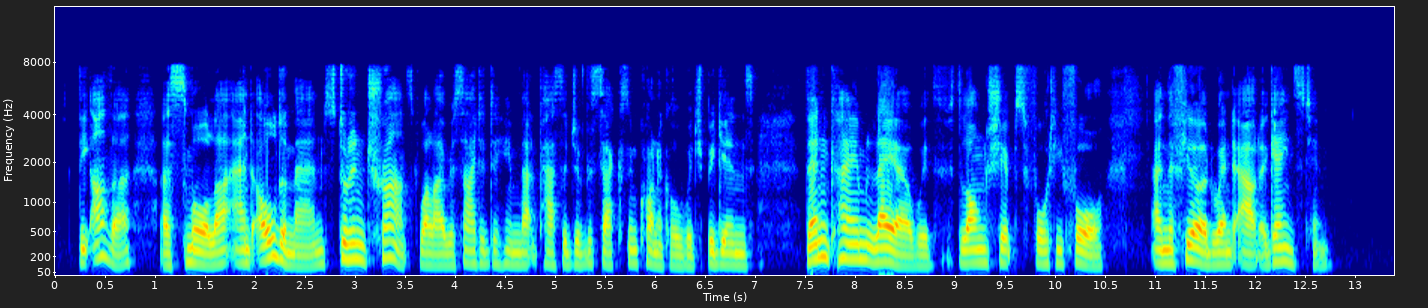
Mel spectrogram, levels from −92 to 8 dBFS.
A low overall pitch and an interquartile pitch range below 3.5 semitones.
Yes: low, 130 Hz; average, 3.1 semitones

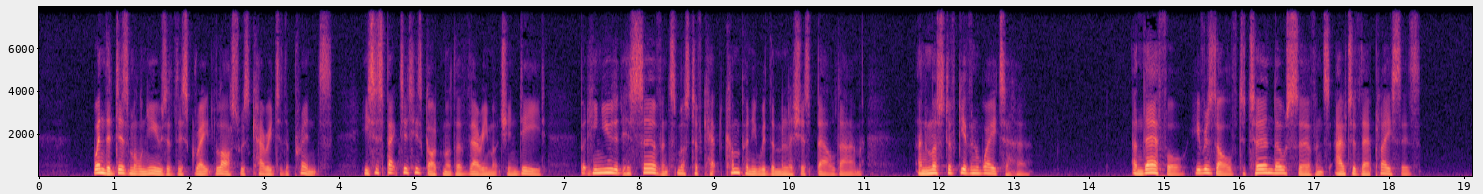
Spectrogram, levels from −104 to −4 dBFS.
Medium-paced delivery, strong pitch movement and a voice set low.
Yes: average, 165 wpm; wide, 6.1 semitones; low, 125 Hz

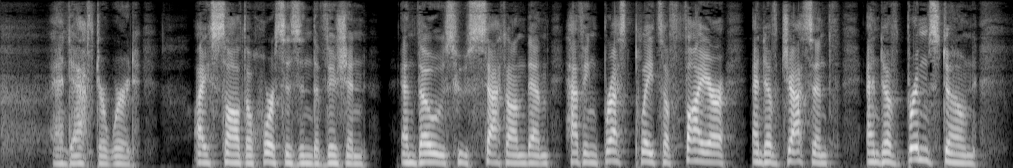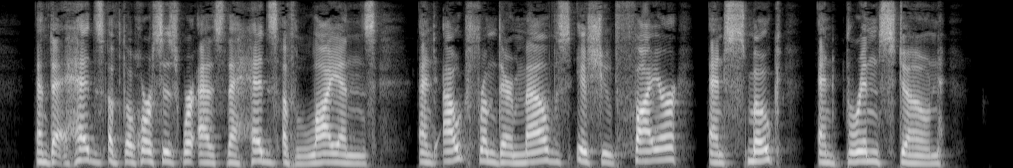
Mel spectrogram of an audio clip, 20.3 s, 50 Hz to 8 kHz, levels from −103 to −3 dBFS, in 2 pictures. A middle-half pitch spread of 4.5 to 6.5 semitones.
No: average, 3.1 semitones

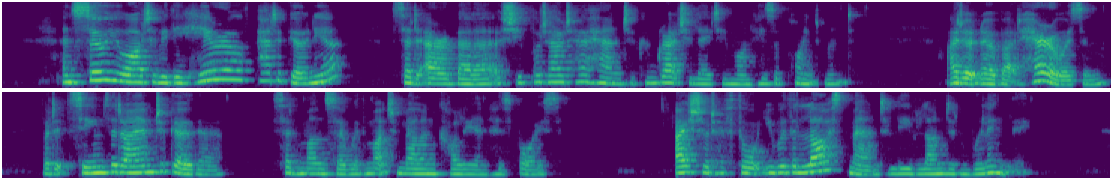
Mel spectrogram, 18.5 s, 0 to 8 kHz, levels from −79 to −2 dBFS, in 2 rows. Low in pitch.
No: high, 190 Hz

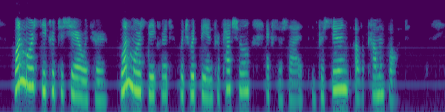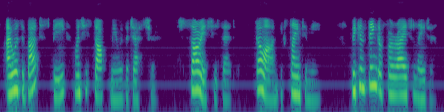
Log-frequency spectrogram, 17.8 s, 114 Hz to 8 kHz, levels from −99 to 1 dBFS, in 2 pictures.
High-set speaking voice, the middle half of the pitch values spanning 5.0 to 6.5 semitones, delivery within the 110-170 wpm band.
Yes: high, 220 Hz; wide, 5.5 semitones; average, 160 wpm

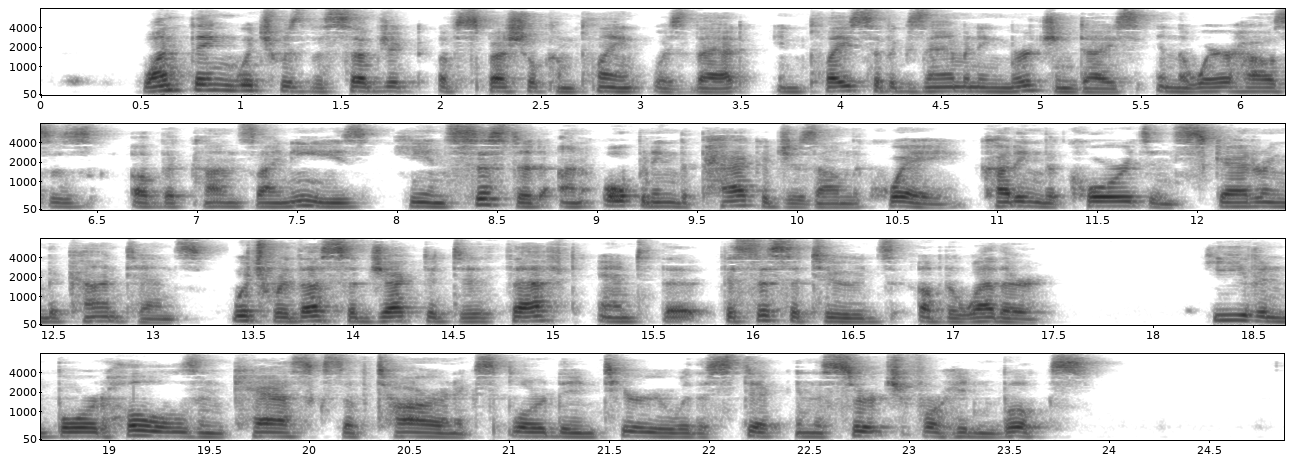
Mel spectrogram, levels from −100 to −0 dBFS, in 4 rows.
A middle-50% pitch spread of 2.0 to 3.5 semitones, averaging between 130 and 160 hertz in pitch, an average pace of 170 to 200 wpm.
Yes: average, 2.9 semitones; medium, 140 Hz; average, 175 wpm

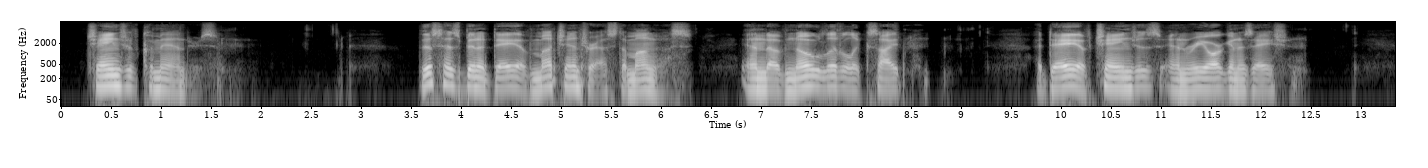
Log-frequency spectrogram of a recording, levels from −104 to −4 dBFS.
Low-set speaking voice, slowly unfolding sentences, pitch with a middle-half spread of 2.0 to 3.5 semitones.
Yes: low, 105 Hz; slow, 110 wpm; average, 3.0 semitones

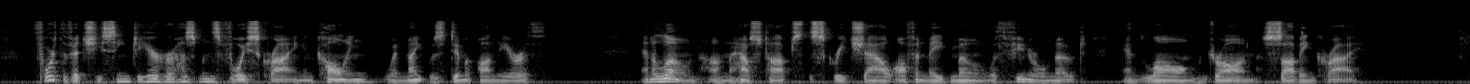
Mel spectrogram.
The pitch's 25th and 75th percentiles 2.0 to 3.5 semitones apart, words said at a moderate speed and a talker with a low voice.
Yes: average, 3.2 semitones; average, 160 wpm; very low, 95 Hz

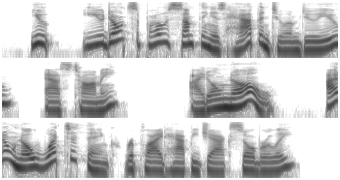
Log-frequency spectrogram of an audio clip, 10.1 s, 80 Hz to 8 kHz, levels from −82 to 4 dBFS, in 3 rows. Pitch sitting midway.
Yes: medium, 180 Hz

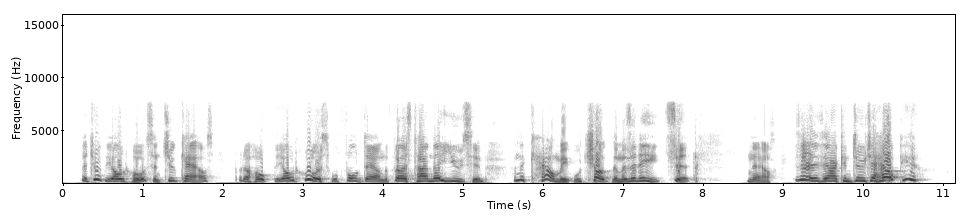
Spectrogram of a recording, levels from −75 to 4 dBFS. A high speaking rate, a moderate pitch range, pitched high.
No: fast, 235 wpm; wide, 6.1 semitones; high, 240 Hz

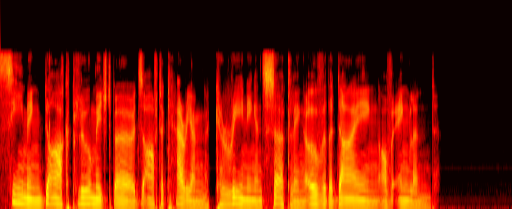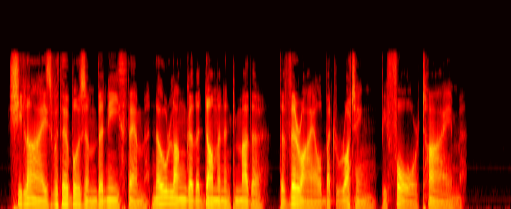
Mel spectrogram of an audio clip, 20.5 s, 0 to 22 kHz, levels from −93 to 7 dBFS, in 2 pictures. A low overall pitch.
Yes: low, 100 Hz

